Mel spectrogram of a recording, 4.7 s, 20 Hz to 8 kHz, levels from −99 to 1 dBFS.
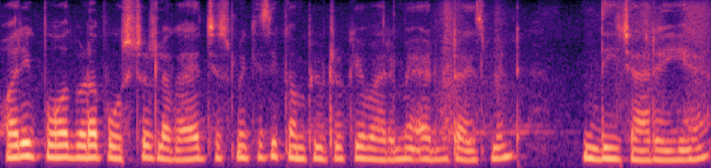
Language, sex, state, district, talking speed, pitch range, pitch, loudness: Hindi, female, Himachal Pradesh, Shimla, 215 wpm, 185-215 Hz, 195 Hz, -18 LUFS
